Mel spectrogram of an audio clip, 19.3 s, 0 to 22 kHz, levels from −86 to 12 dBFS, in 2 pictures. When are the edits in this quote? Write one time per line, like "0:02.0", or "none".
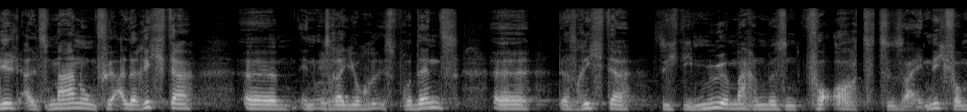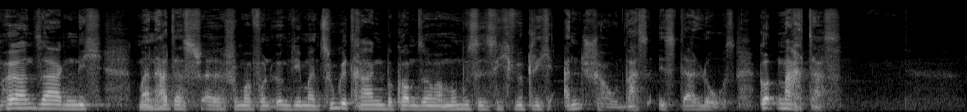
none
